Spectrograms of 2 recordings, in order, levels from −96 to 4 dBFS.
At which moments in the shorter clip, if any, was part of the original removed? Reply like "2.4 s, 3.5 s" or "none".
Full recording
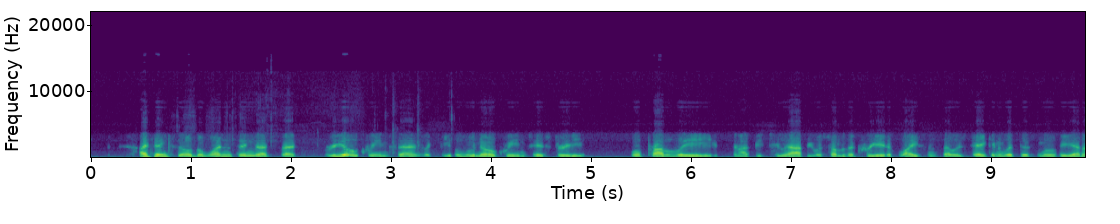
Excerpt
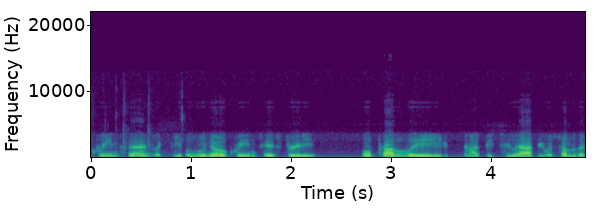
none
